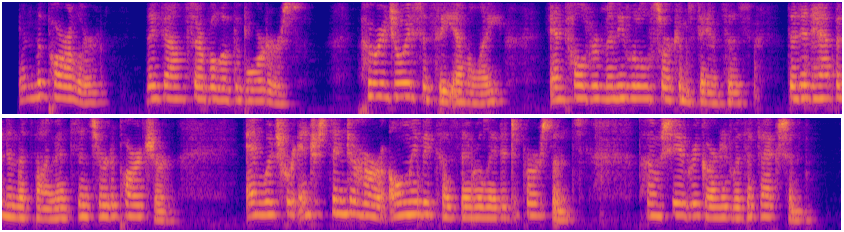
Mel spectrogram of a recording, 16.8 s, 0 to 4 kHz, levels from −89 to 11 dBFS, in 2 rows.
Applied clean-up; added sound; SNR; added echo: neural mask model DeepFilterNet 3.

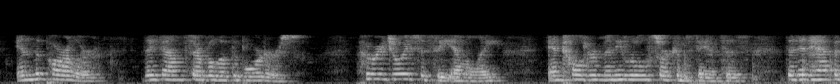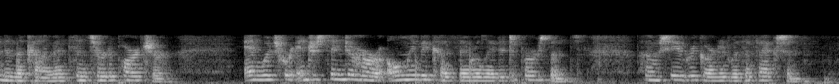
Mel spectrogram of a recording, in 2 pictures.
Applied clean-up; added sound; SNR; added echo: none; Knock; 18 dB; reverberation time 0.3 s.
